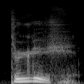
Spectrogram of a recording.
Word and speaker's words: plus: ensuite plus et là on ne prononce pas le s ne plus d'accord je n'en avais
